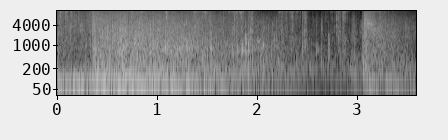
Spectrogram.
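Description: Stone blocks crumble and tumble to the ground.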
